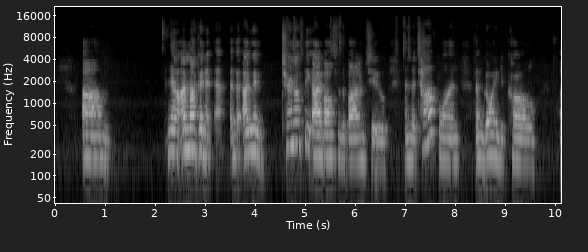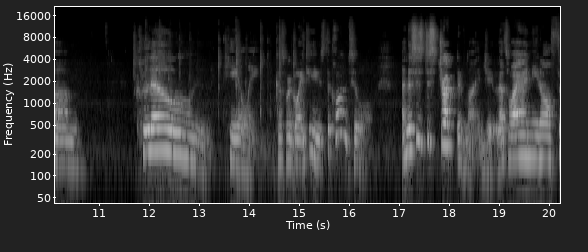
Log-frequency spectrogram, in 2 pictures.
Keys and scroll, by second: 11.4-15.3 typing.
